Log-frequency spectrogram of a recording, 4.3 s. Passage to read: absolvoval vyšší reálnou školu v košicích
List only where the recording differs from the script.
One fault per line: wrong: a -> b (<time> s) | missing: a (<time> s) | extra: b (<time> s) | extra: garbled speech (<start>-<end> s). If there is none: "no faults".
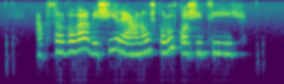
no faults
